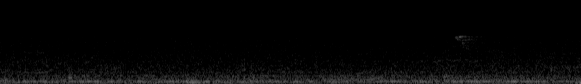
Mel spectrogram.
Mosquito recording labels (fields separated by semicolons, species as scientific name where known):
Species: Anopheles gambiae s.s.; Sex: female; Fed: unfed; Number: one; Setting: insect culture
